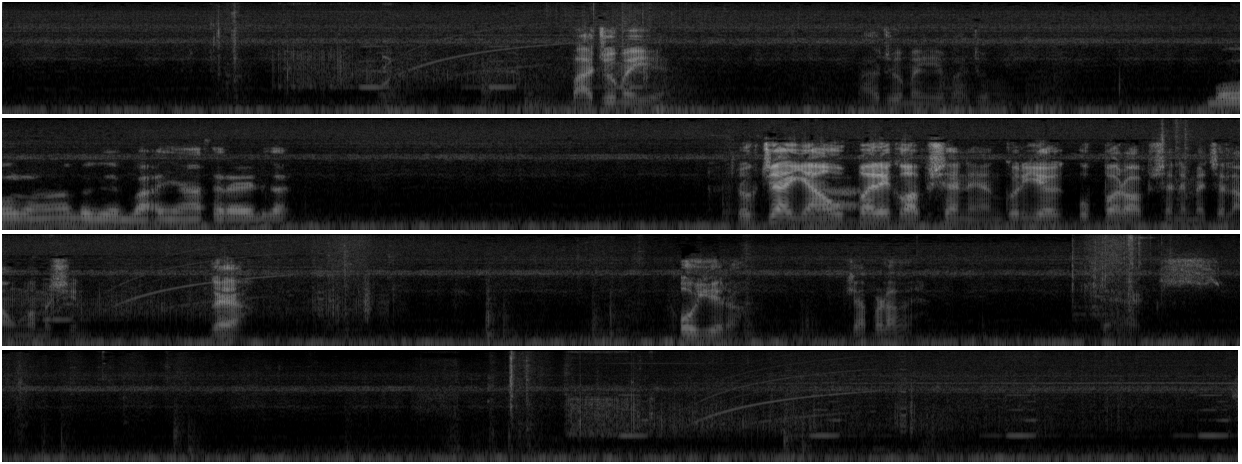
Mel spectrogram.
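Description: A motion tracker beeps softly at intervals.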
